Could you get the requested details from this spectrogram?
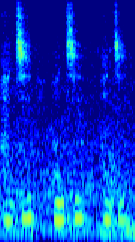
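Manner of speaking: soft unvoiced whisper. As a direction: whisper her awake gently. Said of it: "She now said".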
